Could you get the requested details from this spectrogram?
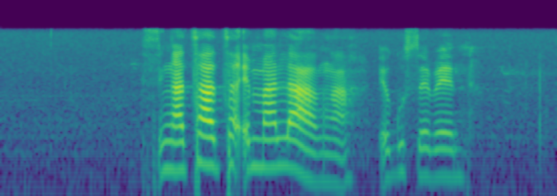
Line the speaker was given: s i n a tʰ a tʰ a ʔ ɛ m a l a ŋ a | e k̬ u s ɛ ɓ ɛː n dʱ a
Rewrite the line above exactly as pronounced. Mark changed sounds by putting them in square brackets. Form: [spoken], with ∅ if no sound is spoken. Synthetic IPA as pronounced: s i [ŋ] a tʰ a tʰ a ʔ ɛ m a l a ŋ a | e k̬ u s ɛ ɓ ɛː n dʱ a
